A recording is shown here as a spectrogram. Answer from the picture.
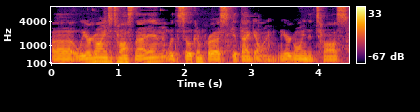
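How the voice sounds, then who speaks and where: Against music in the background, a man talks at a medium pitch with ordinary pitch variation. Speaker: gaming streamer. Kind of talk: live gameplay stream. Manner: casual, thinking aloud.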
